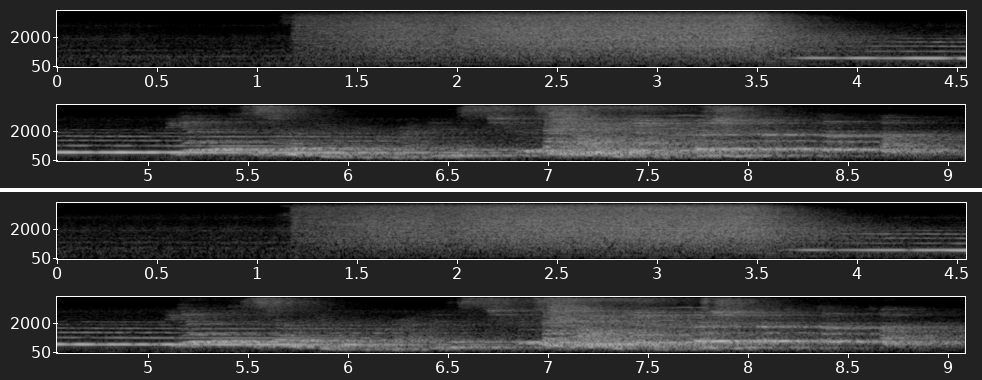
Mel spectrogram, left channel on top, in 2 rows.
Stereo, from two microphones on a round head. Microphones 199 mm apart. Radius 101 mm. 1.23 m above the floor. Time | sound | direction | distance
1.2 | keys jangling | 35° right (ahead or behind) | 0.6 m
3.6 | a clunk | 50° right (ahead or behind) | 1.6 m
5.1 | a woman speaking | 55° right (ahead or behind) | 1.6 m
7.0 | a giggle | 80° right | 0.9 m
